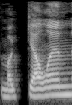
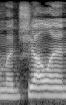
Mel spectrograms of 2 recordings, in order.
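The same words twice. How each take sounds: First: The middle consonant is a hard G. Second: The middle consonant is a J sound. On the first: The speaker calls it wrong. "A lot of people end up saying that" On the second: The speaker calls it right. "it is said with a J sound"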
